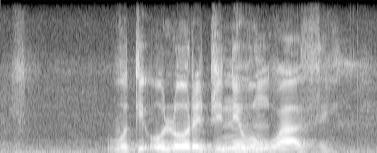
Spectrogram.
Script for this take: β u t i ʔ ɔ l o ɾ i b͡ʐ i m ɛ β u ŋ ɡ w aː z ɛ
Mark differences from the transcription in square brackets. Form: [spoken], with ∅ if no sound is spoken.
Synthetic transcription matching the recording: β u t i ʔ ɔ l o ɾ i b͡ʐ i [n] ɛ β u ŋ ɡ w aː z [i]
